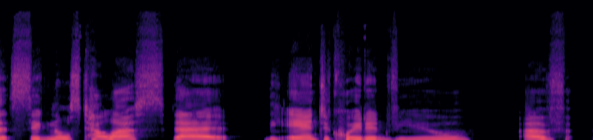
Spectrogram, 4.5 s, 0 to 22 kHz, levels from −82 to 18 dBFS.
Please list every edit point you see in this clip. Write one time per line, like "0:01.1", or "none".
0:01.1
